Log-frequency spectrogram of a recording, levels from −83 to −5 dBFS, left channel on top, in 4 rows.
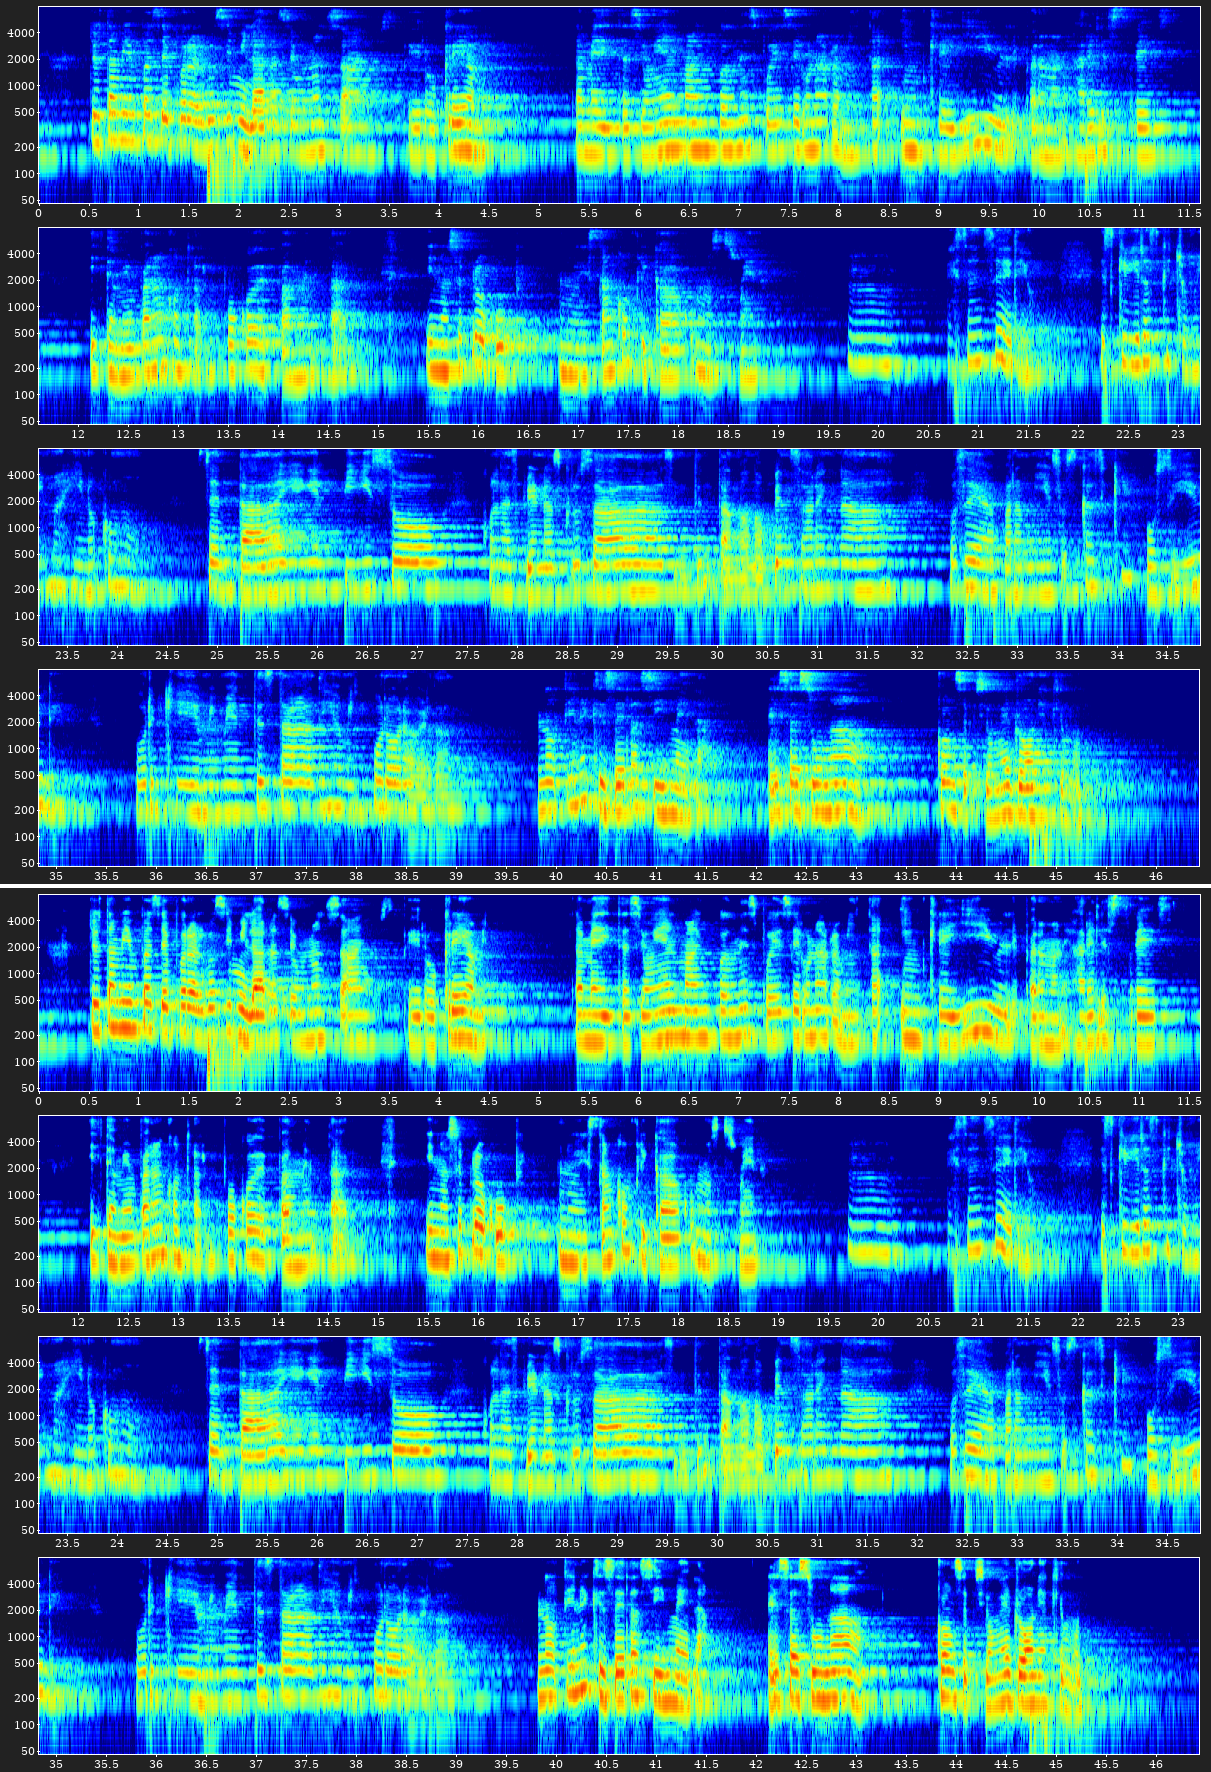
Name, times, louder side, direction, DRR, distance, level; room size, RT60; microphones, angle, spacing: voice 1, 0.5-3.4 3.7-4.5 5.4-11.2 12.1-15.2 15.5-16.3 16.8-18.8 36.4-36.8 39.8-41.5 42.1-43.1 43.8-45.3, right 4 dB, 70° right, 9 dB, 0.6 m, -28 dB
voice 2, 19.7-20.2 20.7-21.6 22.2-24.3 24.9-27.2 27.7-31.8 32.3-35.1 35.8-39.0, equal, 5° right, 4 dB, 0.6 m, -32 dB
20.5 x 15.0 x 2.4 m, 2.5 s
head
